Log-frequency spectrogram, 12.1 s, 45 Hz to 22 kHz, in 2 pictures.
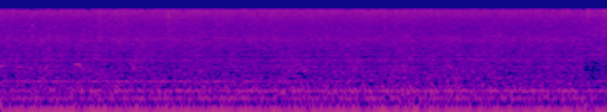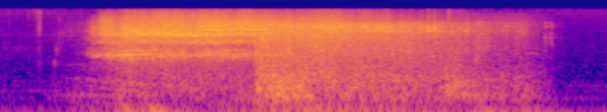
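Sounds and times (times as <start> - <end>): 
clattering debris: 6.8 - 11.7
car skid with shrill tire squeal: 6.9 - 11.5
crash of breaking glass: 6.9 - 11.6.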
